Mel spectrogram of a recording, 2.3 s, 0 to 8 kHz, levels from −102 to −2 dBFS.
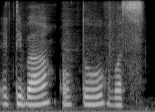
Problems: low volume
